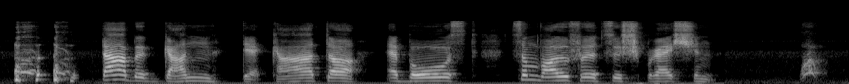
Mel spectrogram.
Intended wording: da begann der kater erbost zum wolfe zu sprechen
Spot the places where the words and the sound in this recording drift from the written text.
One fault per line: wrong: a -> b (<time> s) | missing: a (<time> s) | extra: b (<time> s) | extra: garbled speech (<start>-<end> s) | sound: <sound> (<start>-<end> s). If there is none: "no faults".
sound: cough (0.1-0.8 s)
sound: bark (8.0-8.3 s)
